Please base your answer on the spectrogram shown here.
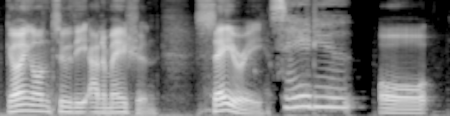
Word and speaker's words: Seiryu: Seiryu. Or how was it everyone insisted? Seiryu? It's Seiryu. That's how it's spelled.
